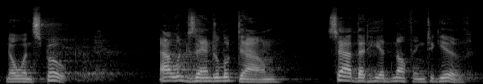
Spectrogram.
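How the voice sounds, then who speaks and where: A priest, a man, reading a story aloud with expressive, deliberate storybook narration. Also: a little high. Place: large church at a Mass. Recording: long reverberant hall.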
